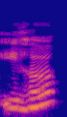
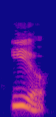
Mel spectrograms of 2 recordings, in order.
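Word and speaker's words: ihr: H in the middle of any word in German should be silenced. That's why I don't say eer but then I say ear come.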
